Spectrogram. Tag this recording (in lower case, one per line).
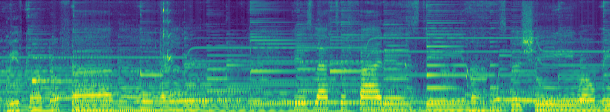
music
